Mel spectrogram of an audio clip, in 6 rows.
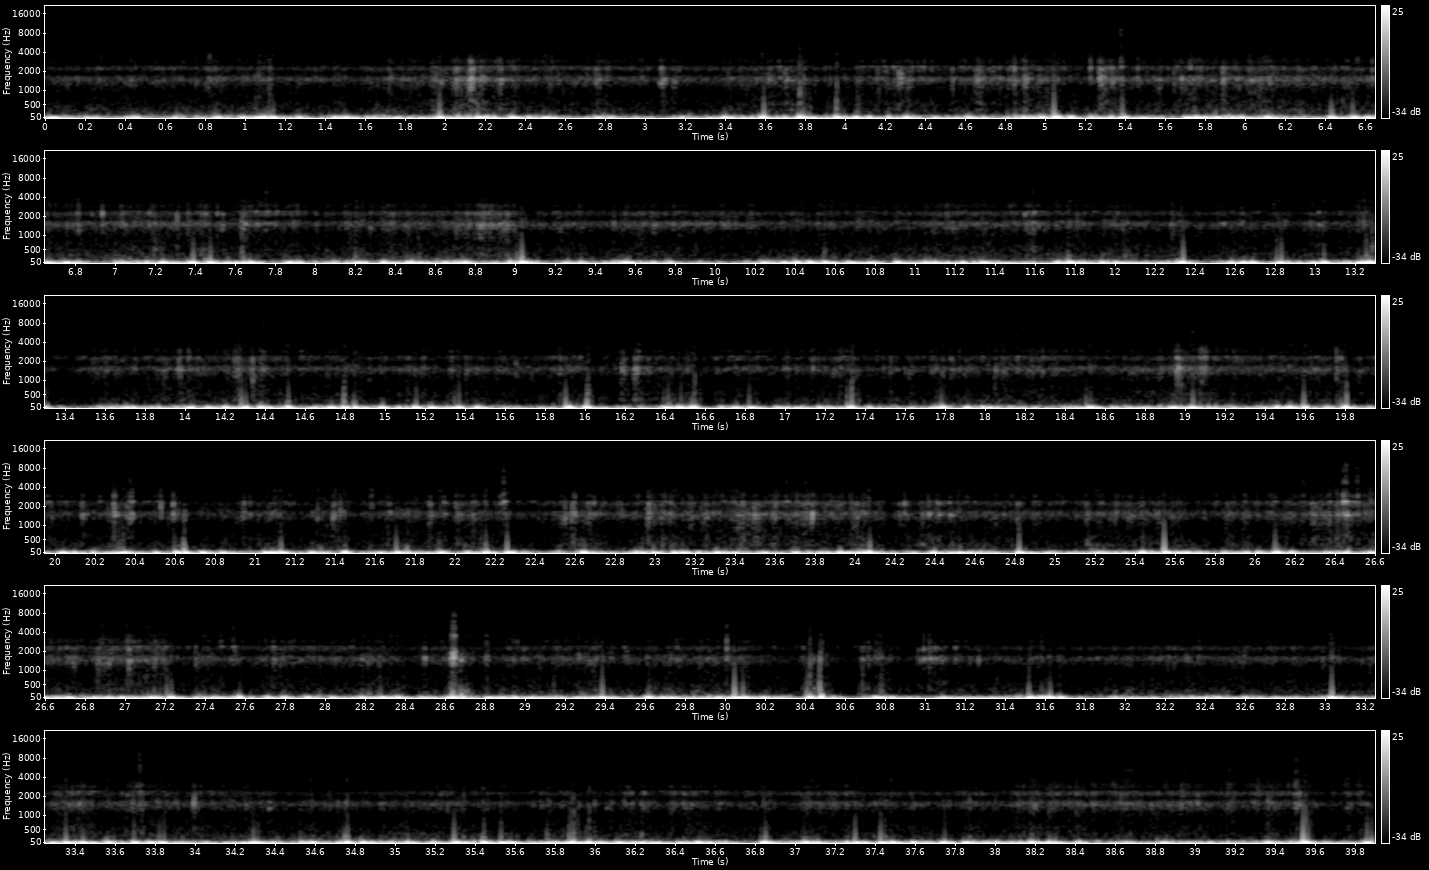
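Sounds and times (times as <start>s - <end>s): wind buffeting microphone: 0.0s - 39.9s
bike clattering over bumps: 1.6s - 10.2s, 12.9s - 32.2s
tyres running on dirt: 11.2s - 39.9s.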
